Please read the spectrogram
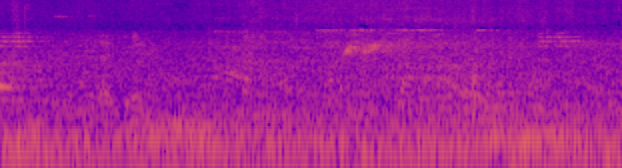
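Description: Street ambience: a steady low rumble of motorcycle and tricycle engines running, with people's voices talking in the background.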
